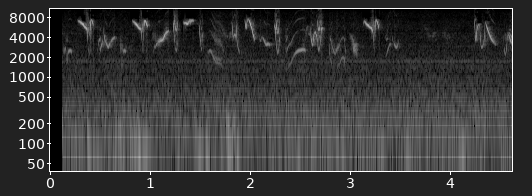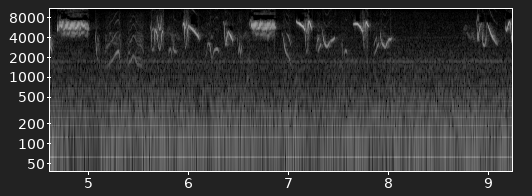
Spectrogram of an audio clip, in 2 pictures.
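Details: Grey singing finch (Crithagra leucopygia), song.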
